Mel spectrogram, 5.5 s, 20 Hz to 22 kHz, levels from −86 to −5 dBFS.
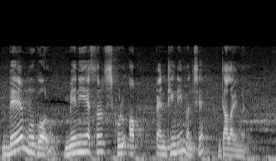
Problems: none marked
